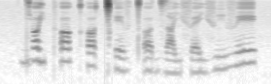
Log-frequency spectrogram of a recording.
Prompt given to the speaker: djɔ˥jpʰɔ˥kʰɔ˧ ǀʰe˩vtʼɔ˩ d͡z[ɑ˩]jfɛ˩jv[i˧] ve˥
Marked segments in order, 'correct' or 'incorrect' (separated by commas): correct, correct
